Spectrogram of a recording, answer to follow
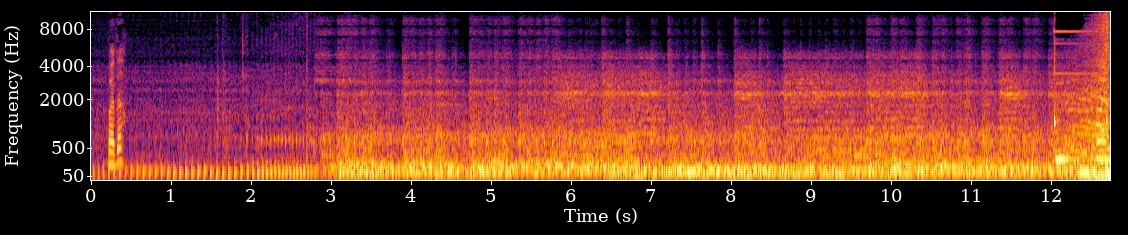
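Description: A two-wheeler engine running with an even low pulsing for the first few seconds. From about three seconds in, louder background film music takes over and carries on to the end.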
